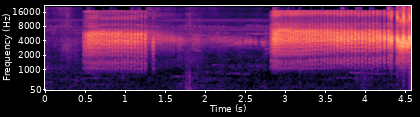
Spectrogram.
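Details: Sirtu, the Indonesian local name, giving a ngekek call used as a lure to provoke rival birds: a dense rapid chattering trill, high and rattling, in two bursts of about one and two seconds separated by a quiet gap.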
